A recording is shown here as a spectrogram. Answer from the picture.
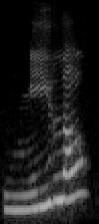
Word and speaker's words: Milou: a guest it is the pronunciation of your of your name is milo milo okay um i always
